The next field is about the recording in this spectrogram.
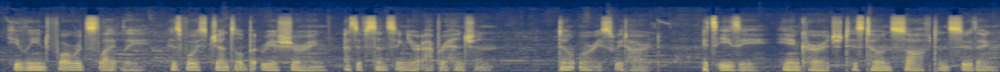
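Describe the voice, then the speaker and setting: A man's voice: deep voice, steady tone, normal speed, hardly any pauses, soft background music. A man narrating a scripted romantic ASMR story.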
